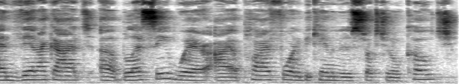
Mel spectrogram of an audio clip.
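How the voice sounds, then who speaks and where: A woman with a fairly low pitch talks at a moderate pace with ordinary pitch variation, and audible room echo surrounds her voice. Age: 40s. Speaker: vlogger and school administrator. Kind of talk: casual vlog talk to camera.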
